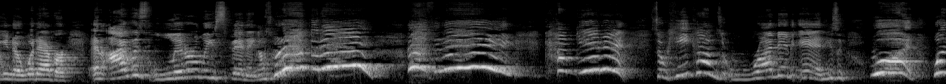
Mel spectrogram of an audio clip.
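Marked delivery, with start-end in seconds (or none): 2.8-6.3 high, drawn-out screamed summons; screaming for husband. Retold or imitated. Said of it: "start screaming for my husband". 8.5-9.5 loud, high-pitched shout of alarm; alarmed husband. Retold or imitated. Husband runs in answering screams.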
